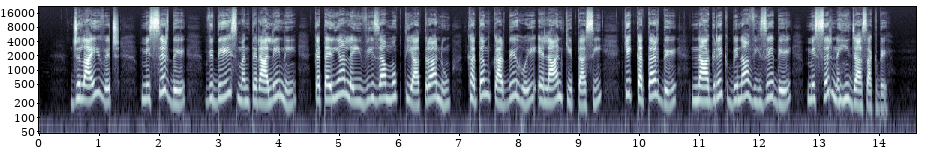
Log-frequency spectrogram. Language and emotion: Punjabi, neutral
